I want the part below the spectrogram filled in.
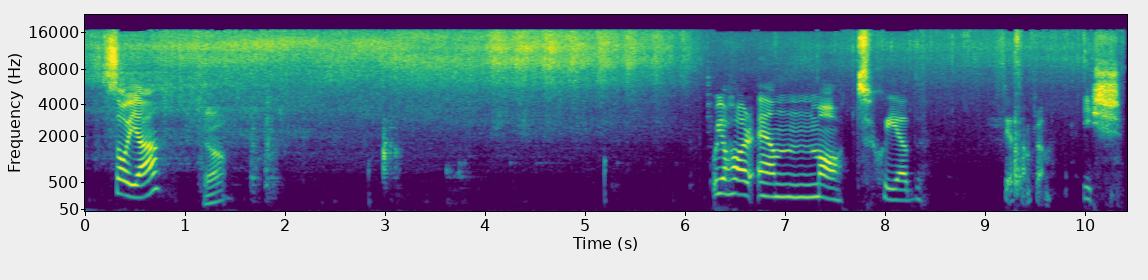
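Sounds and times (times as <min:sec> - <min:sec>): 
food sizzling in a frying pan pulled off the heat: 0:00.0 - 0:10.4
speech: 0:00.3 - 0:01.6, 0:06.3 - 0:08.5, 0:09.2 - 0:10.4
stirring taps and clinks: 0:02.8 - 0:06.3.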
